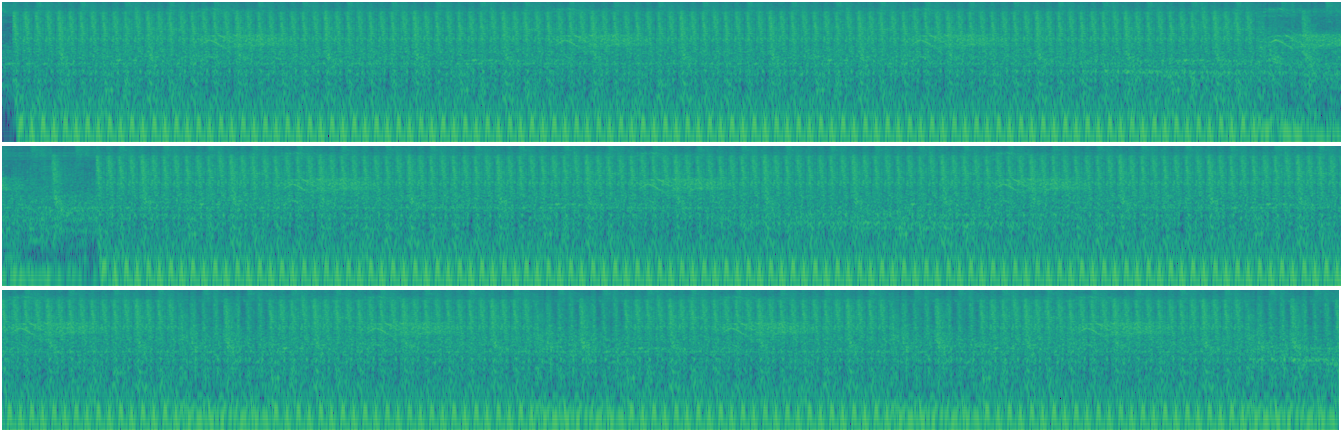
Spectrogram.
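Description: Speedcore music: a loud, relentless stream of extremely fast, distorted kick drums under a dense wall of noise, with a higher stab repeating about every second and a half. It drops away briefly about ten seconds in, then comes straight back.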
